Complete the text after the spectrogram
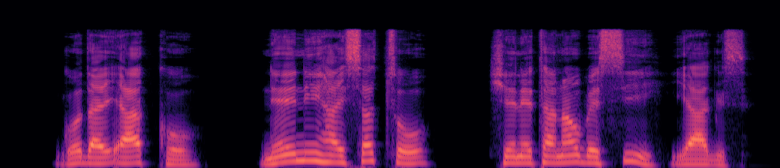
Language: Gofa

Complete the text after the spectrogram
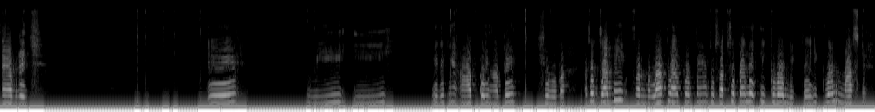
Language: Hindi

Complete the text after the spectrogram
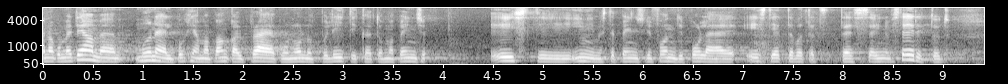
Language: Estonian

